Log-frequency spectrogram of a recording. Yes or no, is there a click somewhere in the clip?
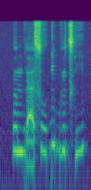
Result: no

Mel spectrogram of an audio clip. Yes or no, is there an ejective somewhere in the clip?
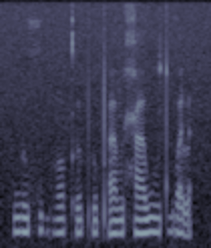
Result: yes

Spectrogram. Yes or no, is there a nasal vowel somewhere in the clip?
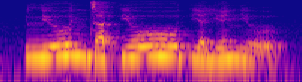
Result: no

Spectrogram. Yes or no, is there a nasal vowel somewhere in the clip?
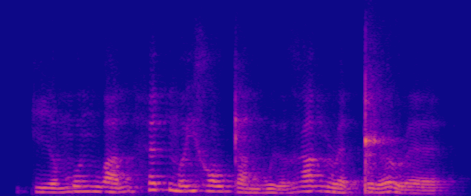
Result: no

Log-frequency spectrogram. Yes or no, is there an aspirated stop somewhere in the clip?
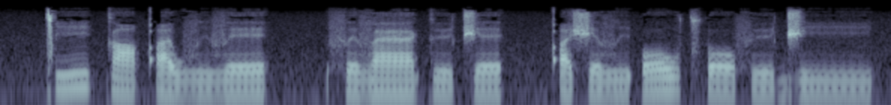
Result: no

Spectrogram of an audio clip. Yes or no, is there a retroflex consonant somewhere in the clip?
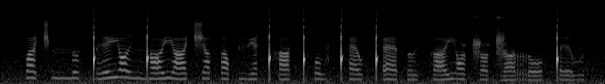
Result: yes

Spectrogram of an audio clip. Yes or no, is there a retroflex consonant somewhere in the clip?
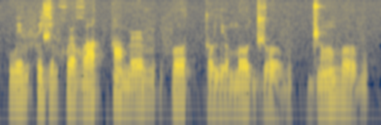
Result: yes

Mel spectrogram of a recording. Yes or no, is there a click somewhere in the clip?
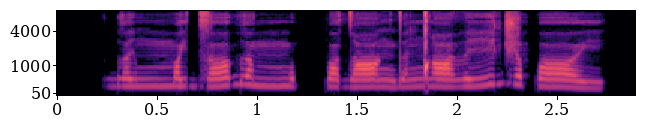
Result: yes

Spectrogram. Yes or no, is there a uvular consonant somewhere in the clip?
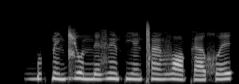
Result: yes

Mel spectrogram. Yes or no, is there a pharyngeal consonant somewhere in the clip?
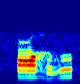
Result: yes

